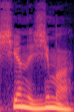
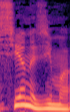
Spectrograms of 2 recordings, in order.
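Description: First: The s and z sound lisped and hushing. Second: The s and z sound plain and clear. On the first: This is the local dialect pronunciation. "шепелявый сизи, как в польском" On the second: This is the standard literary pronunciation. "не сено зима"

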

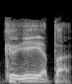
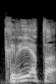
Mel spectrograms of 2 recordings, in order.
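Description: First: The first vowel is doubled and drawn out. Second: The first vowel is said short and single. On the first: The speaker calls it wrong. "постоянно Е удваивается, хотя этого не надо делать" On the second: The speaker calls it right. "Крета, а не"

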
